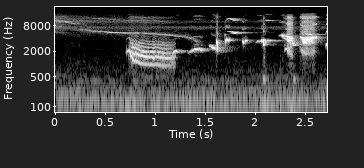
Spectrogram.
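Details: Oriental magpie-robin, ready to fight a rival, late afternoon: a harsh buzzy note followed by a rising whistle and a quick run of sharp, high chips.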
